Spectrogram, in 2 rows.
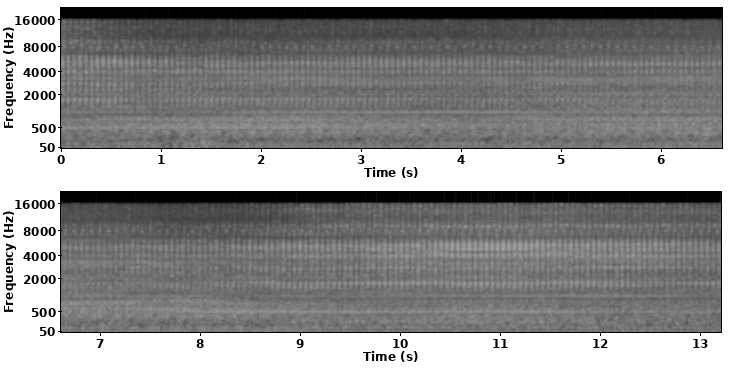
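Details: BMW 320i F30 at startup: fast even metallic ticking over steady idle, light clatter; high-pressure fuel pump suspected, not confirmed.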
